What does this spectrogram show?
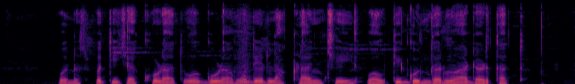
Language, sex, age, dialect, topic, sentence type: Marathi, male, 18-24, Varhadi, agriculture, statement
